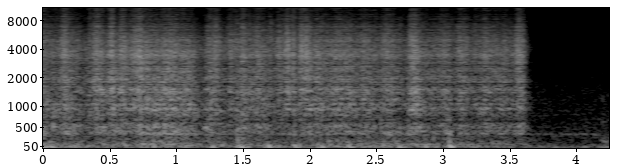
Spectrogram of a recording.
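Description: Insecticide applicator blowing treatment through a lance into a German wasp nest hidden in the roof eaves: a steady hiss that cuts off suddenly near the end.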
